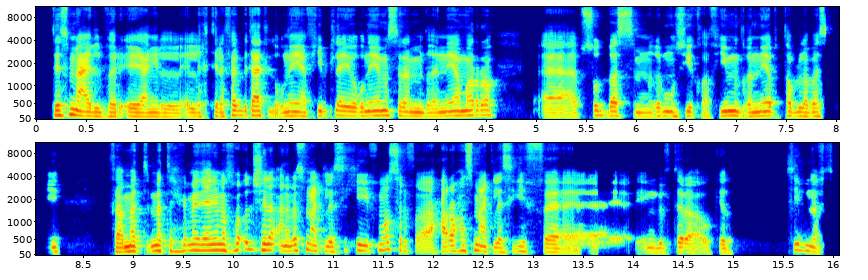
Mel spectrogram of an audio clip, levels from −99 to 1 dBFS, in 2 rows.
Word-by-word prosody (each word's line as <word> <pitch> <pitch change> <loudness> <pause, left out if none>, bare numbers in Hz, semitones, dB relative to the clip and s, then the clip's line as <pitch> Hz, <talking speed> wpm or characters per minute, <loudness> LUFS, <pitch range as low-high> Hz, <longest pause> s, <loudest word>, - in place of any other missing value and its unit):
تسمع 145 -3 +5
الفر 115 -1 0
يعني 110 -1 +2
ال 105 -1 -2
الاختلافات 115 +5 -1
بتاعة 135 0 +3
الأغنية، 120 +1 0
في 115 +4 -3
بتلاقي 130 +1 +1
أغنية 125 +2 +3
مثلًا 135 -3 +1
متغنّية 115 +3 +1
مَرّة 145 +2 +1 0.4
آآ، 110 0 -2
بصوت 135 +4 -4
بس 130 -1 0
من 110 0 -3
غير 120 +2 -3
موسيقى، 125 0 -2
في 130 - +1
متغنّية 125 -1 +4
بالطبلة 120 -2 -1
بس 115 0 -2 0.2
في 130 - -3 0.5
فمت 140 +4 +4
مت 155 0 +2
ه - - -4 0.2
يعني 170 +1 +5
ما 170 - +5
ما 155 - -7
تقولش 185 +1 0
لأ 175 -3 +3
أنا 145 - +2
باسمع 165 0 +1
كلاسيكي 150 +2 -2
في 165 +3 -5
مصر 190 -6 -3
فهاروح 150 +2 -1
أسمع 160 -1 +1
كلاسيكي 135 +1 -4
في 130 -1 -6 0.9
إنجلترا 120 -1 -2
أو - - -5
كده، 110 -1 -5 0.5
سيب 175 -2 -3
نَفسك. 135 -4 -3
130 Hz, 170 wpm, -24 LUFS, 115-145 Hz, 0.9 s, تسمع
